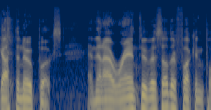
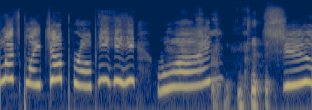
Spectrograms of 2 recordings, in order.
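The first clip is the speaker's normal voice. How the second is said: put-on tiny, very high, slow little-girl voice. Retelling a game where a little kid asks to play: imitating a little kid. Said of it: "she's like".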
